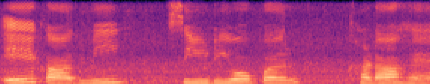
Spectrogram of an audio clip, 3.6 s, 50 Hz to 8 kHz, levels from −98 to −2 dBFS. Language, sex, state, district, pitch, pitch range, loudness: Hindi, female, Haryana, Charkhi Dadri, 250 Hz, 240-265 Hz, -19 LUFS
